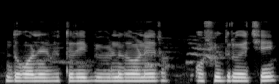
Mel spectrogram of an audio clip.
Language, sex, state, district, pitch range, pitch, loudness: Bengali, male, West Bengal, Cooch Behar, 165-170 Hz, 165 Hz, -15 LUFS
